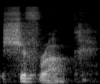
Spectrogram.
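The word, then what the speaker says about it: שפרה: Hebrew word H8236, and it is the word pronounced Shifra. It is the same as 8235, which is Sephra, the Israelites.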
